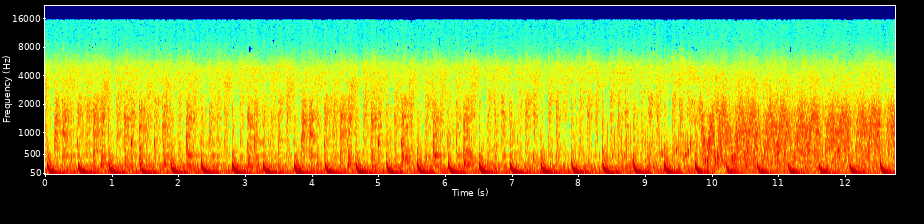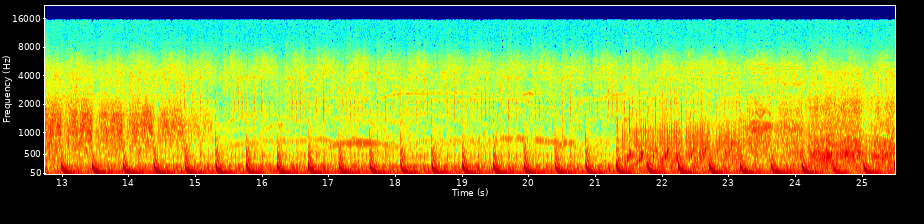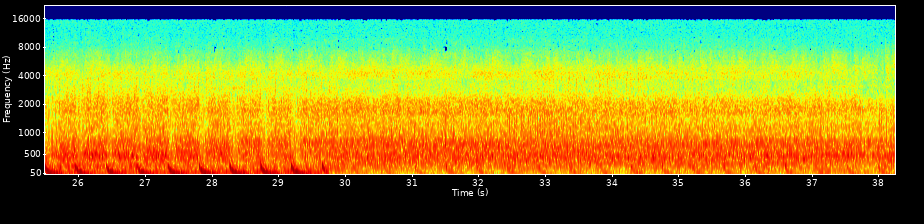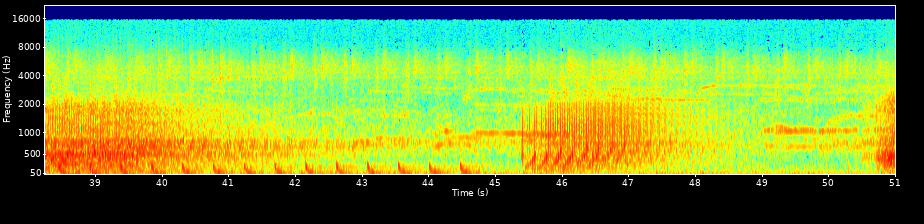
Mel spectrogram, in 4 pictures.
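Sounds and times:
pounding kick drum: 0.0 - 48.3
deep bass: 0.0 - 48.9
noisy synth layer: 0.0 - 51.0.

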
